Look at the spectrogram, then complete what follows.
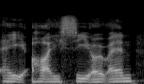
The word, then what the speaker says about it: Aicon: And that is spelled A-I-C-O-N, not like icon.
